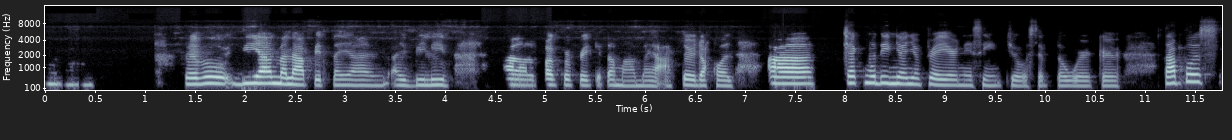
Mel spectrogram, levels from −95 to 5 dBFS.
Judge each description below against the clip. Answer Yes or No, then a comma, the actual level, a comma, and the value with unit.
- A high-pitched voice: Yes, high, 210 Hz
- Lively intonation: No, average, 4.6 semitones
